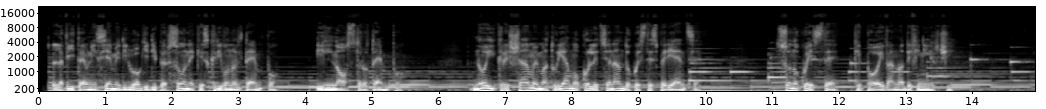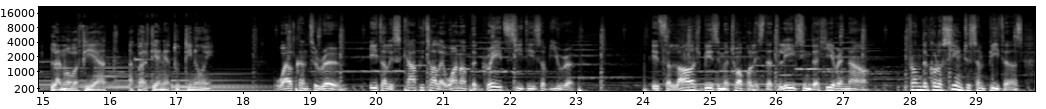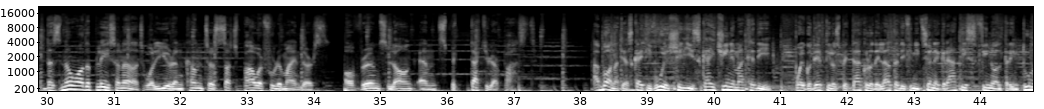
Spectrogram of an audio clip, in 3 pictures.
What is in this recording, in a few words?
Italian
